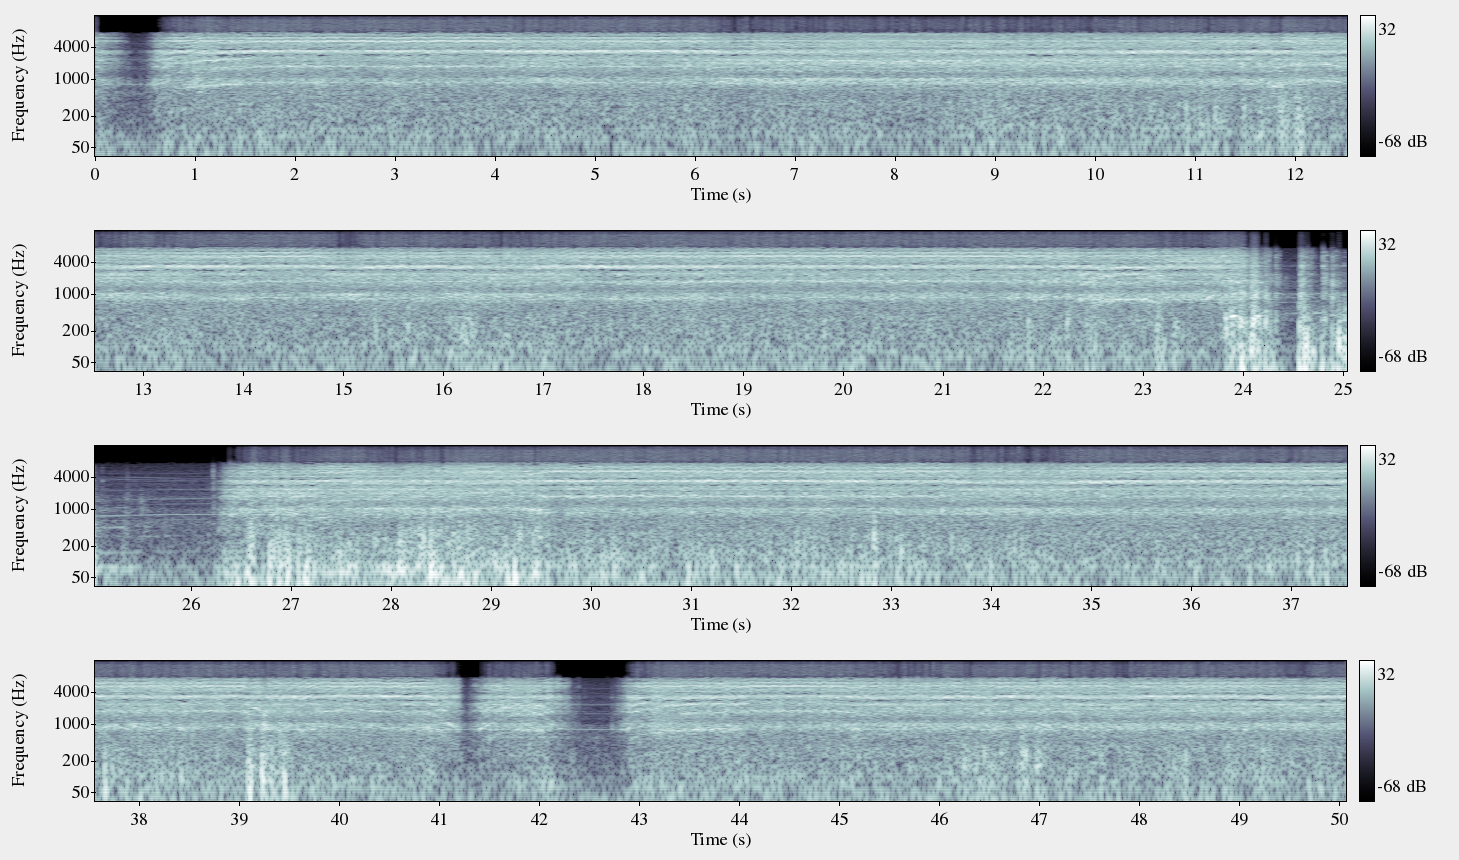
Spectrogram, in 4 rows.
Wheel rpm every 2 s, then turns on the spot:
140, 230, 230, 220, 200, 230, 230, 220, 220, 220, 230, 200, 20, 140, 240, 230, 230, 220, 230, 220, 170, 110, 220, 230, 230.
none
